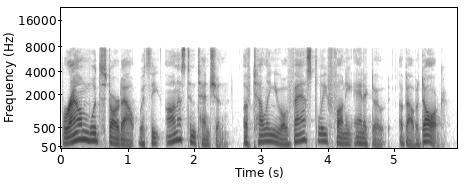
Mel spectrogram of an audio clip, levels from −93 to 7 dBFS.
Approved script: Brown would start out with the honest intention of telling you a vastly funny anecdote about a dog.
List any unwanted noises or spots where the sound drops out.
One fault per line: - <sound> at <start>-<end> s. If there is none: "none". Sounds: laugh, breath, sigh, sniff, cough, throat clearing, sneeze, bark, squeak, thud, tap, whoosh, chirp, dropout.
none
